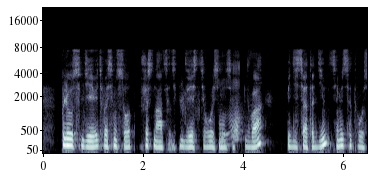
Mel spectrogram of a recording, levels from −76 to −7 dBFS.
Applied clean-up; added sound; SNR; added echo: neural mask model Resemble Enhance denoiser.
